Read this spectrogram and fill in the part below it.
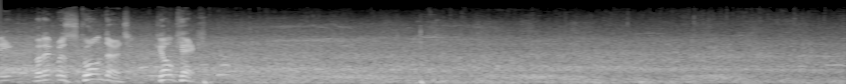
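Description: A large stadium crowd murmurs and roars steadily in the distance.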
